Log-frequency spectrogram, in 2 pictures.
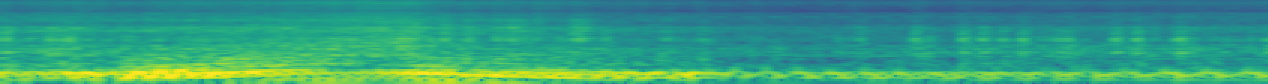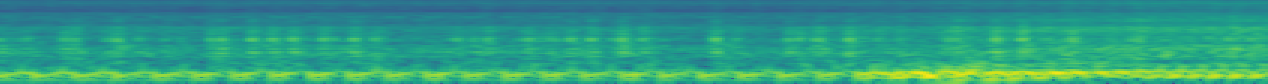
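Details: Running car engine with a steady knock about four beats a second over a low rumble, which appeared suddenly; owner suspects rod knock or a bad timing tensioner, not yet diagnosed.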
